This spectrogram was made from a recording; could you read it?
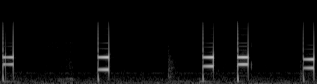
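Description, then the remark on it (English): Touch-tone phone dialing of a 202 number for a PPP and whistleblower line: five short, clear keypad beeps pressed at an uneven pace, with a faint low hum underneath and no talking. “We have a dial tone here. Should I call the 202 number or the 800 number?”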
